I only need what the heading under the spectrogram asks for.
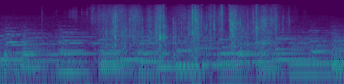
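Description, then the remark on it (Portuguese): Crisp rustling of paper as a newspaper is picked up and handled, several dry crinkling bursts over a soft, steady musical tone in the background. “Pegue um jornal.”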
